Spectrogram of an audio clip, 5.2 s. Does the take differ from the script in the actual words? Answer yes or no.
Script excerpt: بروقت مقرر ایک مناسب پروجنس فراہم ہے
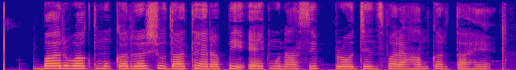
yes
